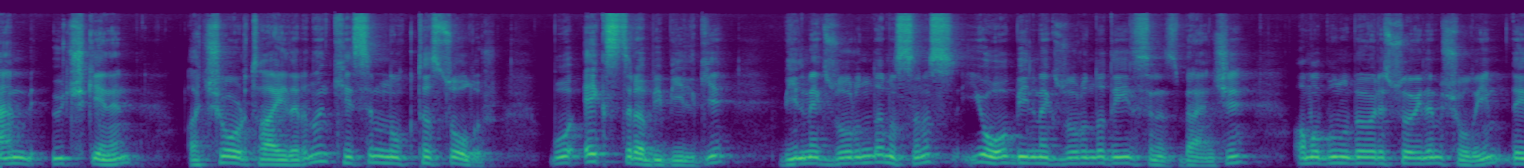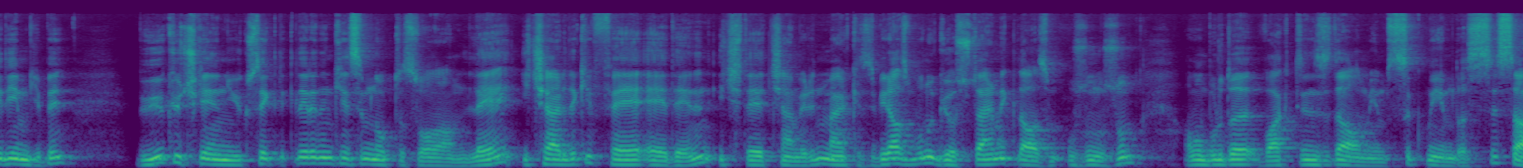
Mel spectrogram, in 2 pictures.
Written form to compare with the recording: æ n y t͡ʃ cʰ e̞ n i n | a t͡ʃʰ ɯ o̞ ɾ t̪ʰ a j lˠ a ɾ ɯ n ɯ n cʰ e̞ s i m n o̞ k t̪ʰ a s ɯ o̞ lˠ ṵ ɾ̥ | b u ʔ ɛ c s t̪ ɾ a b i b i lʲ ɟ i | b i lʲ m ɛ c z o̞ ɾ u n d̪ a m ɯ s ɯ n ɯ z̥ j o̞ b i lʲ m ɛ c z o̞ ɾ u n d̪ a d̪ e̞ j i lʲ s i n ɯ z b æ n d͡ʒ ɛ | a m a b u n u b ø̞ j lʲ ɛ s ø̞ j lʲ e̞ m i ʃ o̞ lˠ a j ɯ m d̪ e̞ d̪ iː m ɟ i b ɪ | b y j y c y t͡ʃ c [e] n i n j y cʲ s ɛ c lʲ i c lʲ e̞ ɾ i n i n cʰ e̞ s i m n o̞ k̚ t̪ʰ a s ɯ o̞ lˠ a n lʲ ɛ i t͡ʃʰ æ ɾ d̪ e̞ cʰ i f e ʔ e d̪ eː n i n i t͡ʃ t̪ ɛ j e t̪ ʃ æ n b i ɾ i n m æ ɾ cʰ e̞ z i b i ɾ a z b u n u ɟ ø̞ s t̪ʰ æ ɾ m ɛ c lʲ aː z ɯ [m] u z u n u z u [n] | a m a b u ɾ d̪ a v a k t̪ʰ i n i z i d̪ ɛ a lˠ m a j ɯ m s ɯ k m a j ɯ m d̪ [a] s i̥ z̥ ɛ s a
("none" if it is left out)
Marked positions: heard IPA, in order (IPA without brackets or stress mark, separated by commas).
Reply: e, m, n, a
